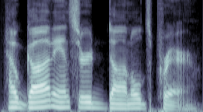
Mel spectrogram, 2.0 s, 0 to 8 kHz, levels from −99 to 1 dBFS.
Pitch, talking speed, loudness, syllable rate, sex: 125 Hz, 150 wpm, -16 LUFS, 4.4 syllables/s, male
